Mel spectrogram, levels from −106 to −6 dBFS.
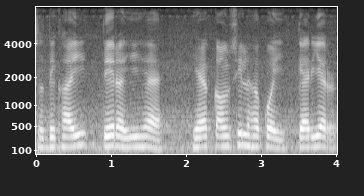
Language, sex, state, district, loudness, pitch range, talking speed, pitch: Hindi, male, Haryana, Charkhi Dadri, -13 LUFS, 150-160 Hz, 150 wpm, 155 Hz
